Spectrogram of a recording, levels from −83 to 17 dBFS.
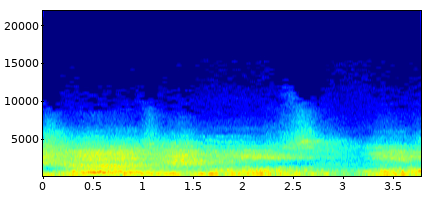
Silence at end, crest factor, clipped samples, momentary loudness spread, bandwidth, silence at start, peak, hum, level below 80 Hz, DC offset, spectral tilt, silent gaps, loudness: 0 s; 16 dB; under 0.1%; 11 LU; 10.5 kHz; 0 s; -2 dBFS; none; -56 dBFS; under 0.1%; -3.5 dB/octave; none; -17 LUFS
